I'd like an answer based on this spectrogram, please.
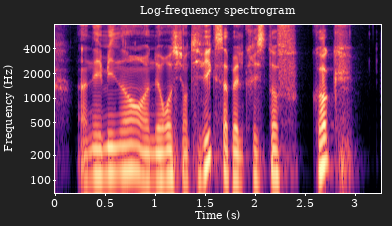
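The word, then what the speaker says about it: Koch: éminent neuroscientifique s'appelle Christophe coq ko je crois qu'on prononce co qui est le fondateur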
